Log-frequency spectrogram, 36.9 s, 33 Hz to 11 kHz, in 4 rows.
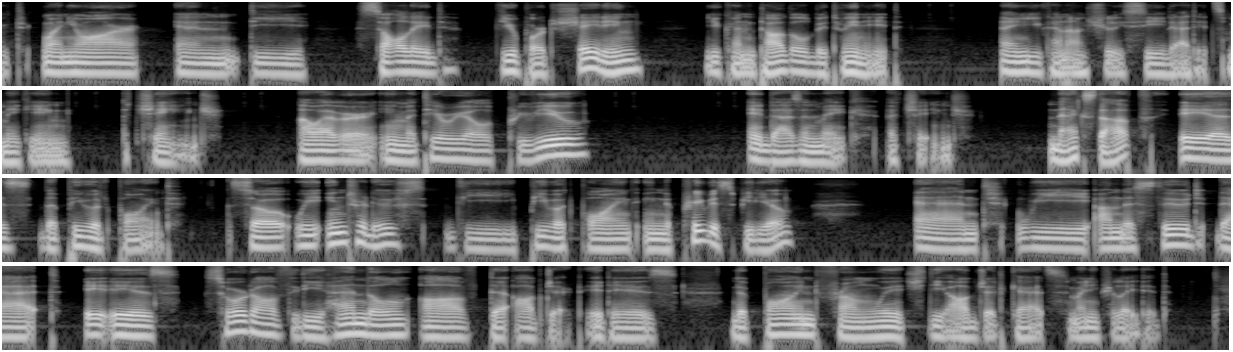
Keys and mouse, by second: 5.4 click, 6.2 click, 7.5 click, 8.1 click, 9.7 click, 10.3 click, 11.0 click, 12.2 click, 13.8 click, 14.5 click, 15.1 click, 16.1 click.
